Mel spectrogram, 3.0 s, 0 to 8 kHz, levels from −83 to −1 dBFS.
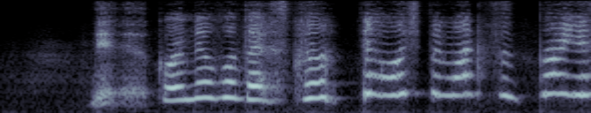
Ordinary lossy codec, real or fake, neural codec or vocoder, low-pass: none; fake; codec, 16 kHz, 0.5 kbps, FunCodec, trained on LibriTTS, 25 frames a second; none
